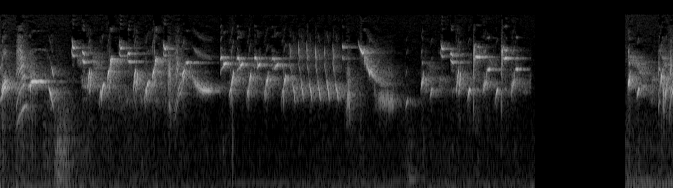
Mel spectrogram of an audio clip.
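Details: Balkan goldfinch (Carduelis carduelis balcanica) giving a standard competition song for training birds: a long, continuous, liquid twitter of high chirps, buzzy trills and sliding whistles, then a short break before the song resumes.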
